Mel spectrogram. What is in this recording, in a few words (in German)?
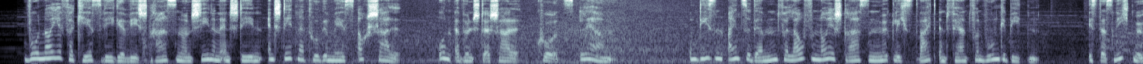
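Erklärfilm Lärmschutz sachlich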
